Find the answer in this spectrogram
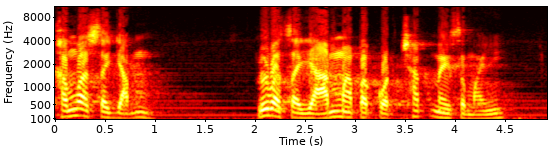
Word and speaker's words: สยาม: ว่า ประเทศ สยาม พ ภาษา สันสกฤต ว่า สยำ บาลี ว่า สยัง พอ ออก เสียง เป็น ไทย ว่า สยาม เรา จะ เห็น จารึก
